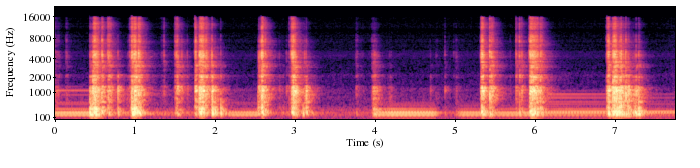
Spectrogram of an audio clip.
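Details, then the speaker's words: Fender Twin Reverb on the bench, tested through an auxiliary speaker, with a complaint of a deep whirring noise coming out of standby: tapping the second preamp tube sends a ringing clang and hum through the speaker; that tube is microphonic. "this one this one right here very microphonic second tube why it why it microphonic"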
